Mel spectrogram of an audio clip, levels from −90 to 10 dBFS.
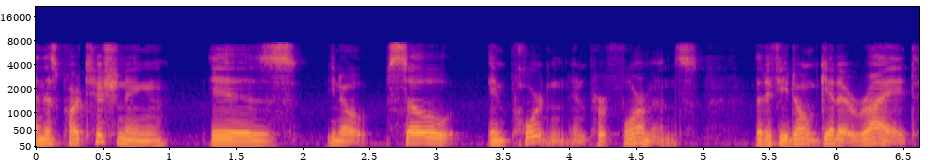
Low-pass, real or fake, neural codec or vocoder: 7.2 kHz; real; none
